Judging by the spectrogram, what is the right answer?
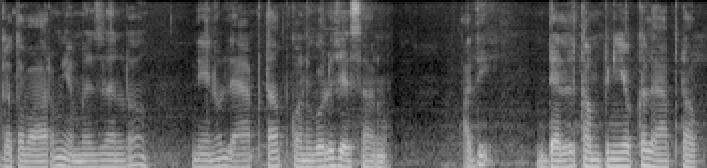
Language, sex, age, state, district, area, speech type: Telugu, male, 18-30, Andhra Pradesh, Guntur, urban, spontaneous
